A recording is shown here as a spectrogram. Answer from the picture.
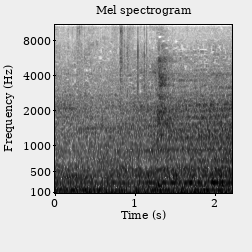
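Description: Steady low rumble of a motor vehicle's engine running, with a held hum that grows a little louder near the end.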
